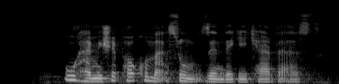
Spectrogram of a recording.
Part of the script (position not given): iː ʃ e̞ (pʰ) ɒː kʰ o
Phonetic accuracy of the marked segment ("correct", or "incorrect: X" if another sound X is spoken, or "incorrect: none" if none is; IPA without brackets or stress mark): correct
